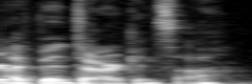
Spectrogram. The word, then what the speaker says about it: Arkansas: I just like that Arkansas and Kansas, like, they are so similar in words. – Spelt the same. – Right, yeah. And yet they're pronounced completely differently.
